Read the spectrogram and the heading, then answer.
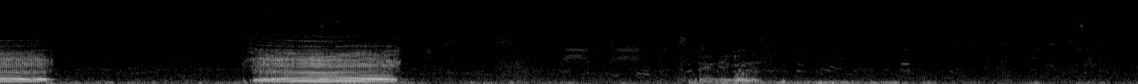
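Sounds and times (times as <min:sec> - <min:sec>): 
bull bellowing: 0:00.0 - 0:00.6, 0:02.4 - 0:04.1.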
